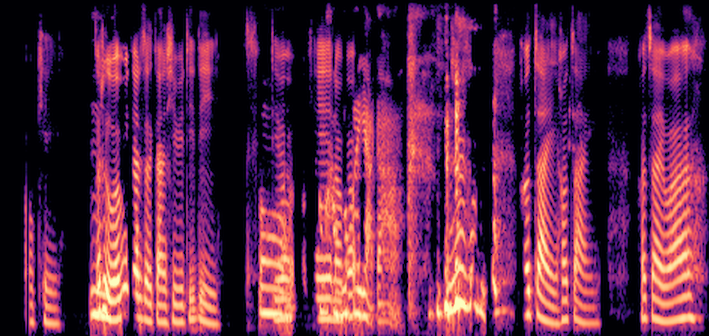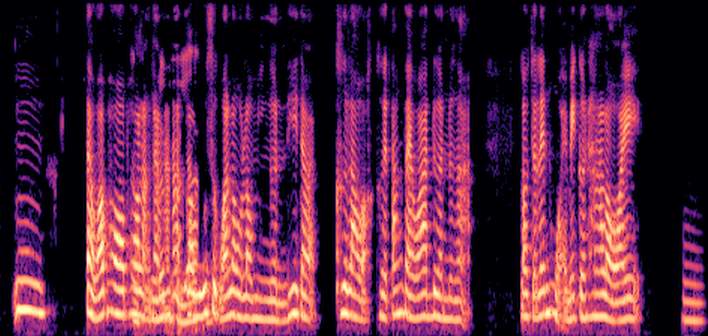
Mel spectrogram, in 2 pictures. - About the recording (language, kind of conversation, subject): Thai, unstructured, มีทักษะอะไรที่คุณอยากเรียนรู้เพิ่มเติมไหม?
- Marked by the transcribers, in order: chuckle; laugh; lip smack; other background noise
